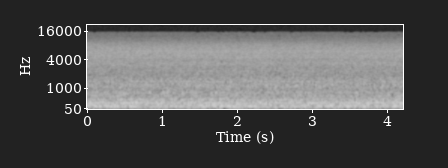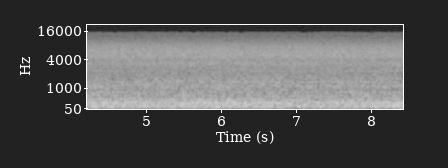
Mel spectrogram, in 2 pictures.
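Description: Loud, constant roar with a steady hum riding on top and no change over time; the furnace runs noisily, cause unclear.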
